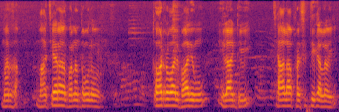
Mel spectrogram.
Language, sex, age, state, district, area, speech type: Telugu, male, 60+, Andhra Pradesh, Guntur, urban, spontaneous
